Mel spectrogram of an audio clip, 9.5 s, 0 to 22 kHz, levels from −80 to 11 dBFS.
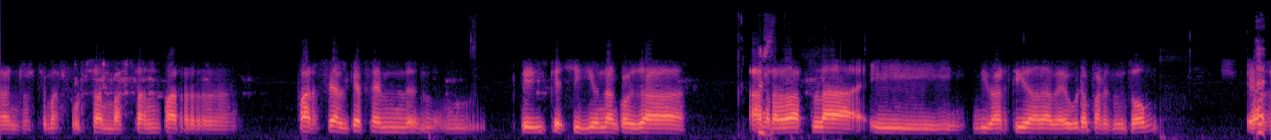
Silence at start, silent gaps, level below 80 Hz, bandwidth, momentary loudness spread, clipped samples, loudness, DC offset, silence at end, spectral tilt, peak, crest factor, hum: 0 s; none; -62 dBFS; 13.5 kHz; 12 LU; under 0.1%; -19 LUFS; under 0.1%; 0 s; -4.5 dB/octave; -4 dBFS; 16 dB; none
